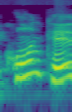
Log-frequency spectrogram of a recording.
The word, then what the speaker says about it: compter: Dans ce mot, on ne prononce pas le M ni le P. Compter, ça se prononce comme les voyelles nasales. Compter, compter.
